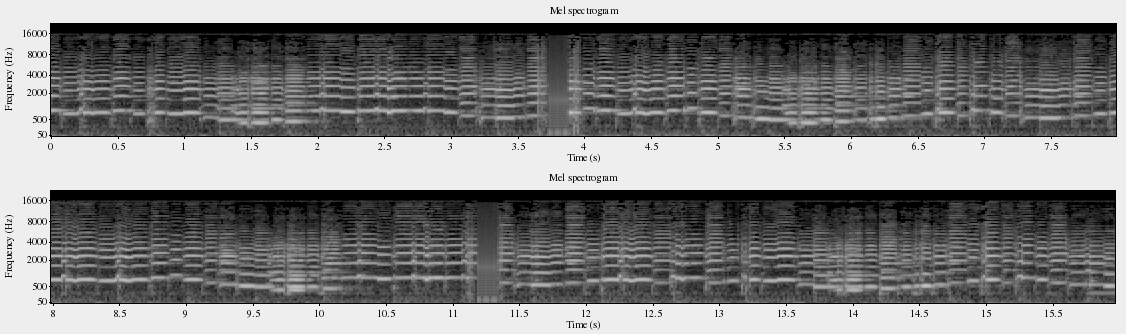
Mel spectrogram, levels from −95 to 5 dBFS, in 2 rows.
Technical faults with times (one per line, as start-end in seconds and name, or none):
3.65-3.97 intermittent contact
11.11-11.39 intermittent contact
